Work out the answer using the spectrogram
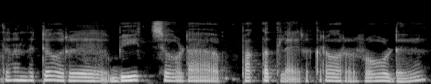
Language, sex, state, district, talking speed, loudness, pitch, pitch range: Tamil, female, Tamil Nadu, Kanyakumari, 110 wpm, -17 LUFS, 175 Hz, 165-190 Hz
